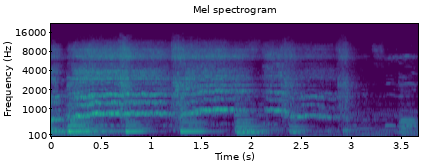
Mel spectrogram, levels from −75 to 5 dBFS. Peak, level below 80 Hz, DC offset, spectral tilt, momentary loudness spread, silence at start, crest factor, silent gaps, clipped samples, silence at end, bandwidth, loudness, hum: -16 dBFS; -64 dBFS; under 0.1%; -1.5 dB/octave; 15 LU; 0 s; 18 dB; none; under 0.1%; 0 s; 16 kHz; -31 LUFS; none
